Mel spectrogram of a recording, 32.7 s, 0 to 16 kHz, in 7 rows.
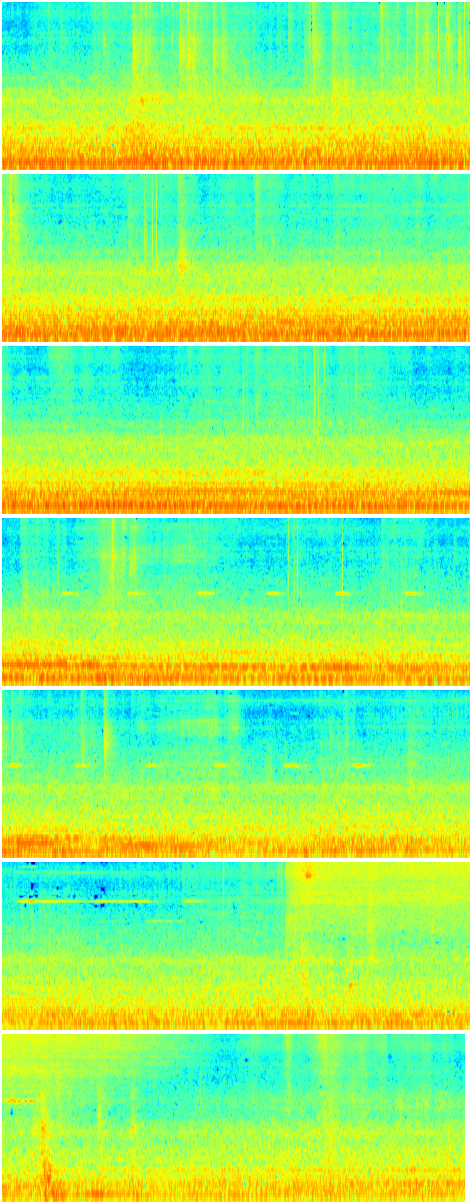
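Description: Interior of a Renault Citybus 12M city bus on the move: a steady engine and drivetrain drone, with a whine that falls in pitch about halfway through as the bus slows. A row of faint, regular high beeps comes in the middle, and a hiss of air near the end, typical of the air brakes.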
